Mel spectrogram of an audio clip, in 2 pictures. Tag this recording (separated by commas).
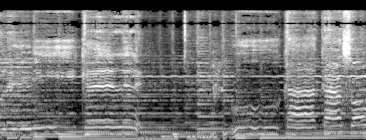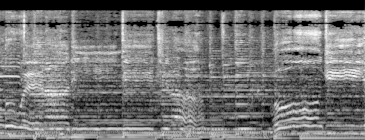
Christmas music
